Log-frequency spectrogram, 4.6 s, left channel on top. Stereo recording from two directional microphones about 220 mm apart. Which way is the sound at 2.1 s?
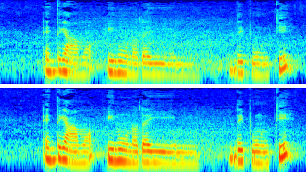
25° right (ahead or behind).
